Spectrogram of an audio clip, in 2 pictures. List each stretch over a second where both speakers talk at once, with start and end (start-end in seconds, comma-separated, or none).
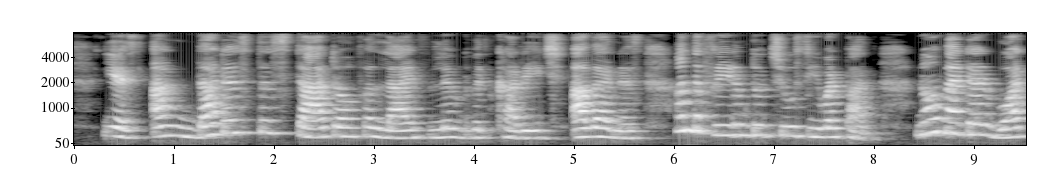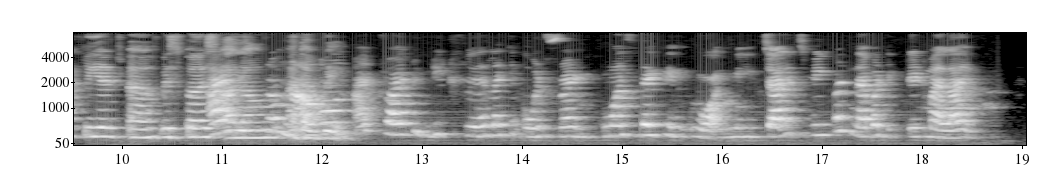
10.9-12.2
